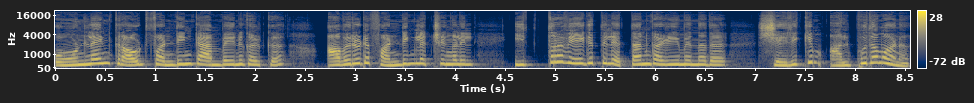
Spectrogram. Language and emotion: Malayalam, surprised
